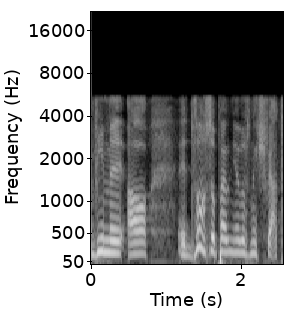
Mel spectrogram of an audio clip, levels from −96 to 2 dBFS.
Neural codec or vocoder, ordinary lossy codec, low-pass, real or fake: codec, 16 kHz, 2 kbps, X-Codec, WavLM features, trained on Multilingual LibriSpeech; none; 5.4 kHz; fake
